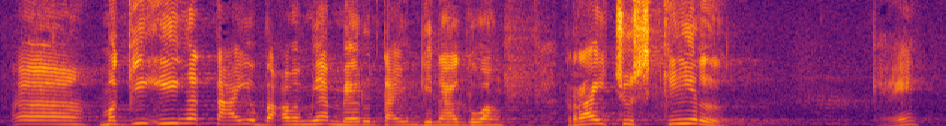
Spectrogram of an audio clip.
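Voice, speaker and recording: A male pastor delivers a sermon in a slightly high voice, his words ringing out with a long reverb in a church hall. He keeps it conversational, often checking in with his listeners, and slides easily between Tagalog and English.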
